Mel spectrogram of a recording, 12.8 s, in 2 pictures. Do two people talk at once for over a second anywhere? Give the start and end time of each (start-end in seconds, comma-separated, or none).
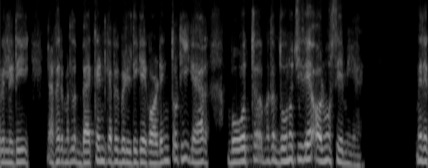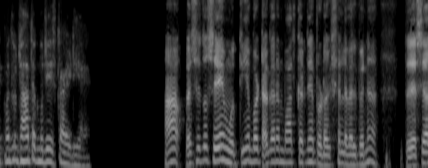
none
